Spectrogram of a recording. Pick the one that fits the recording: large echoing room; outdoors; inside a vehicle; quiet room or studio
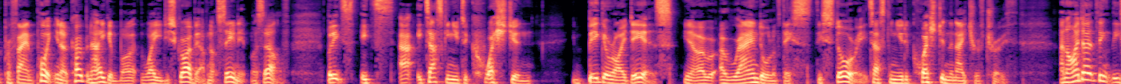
quiet room or studio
